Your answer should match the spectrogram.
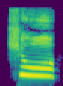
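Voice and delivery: high, loud, baffled yelp; incredulous what. A narrator's reading. Lyudmila baffled by compliment. (изумлённое «Чё?»)

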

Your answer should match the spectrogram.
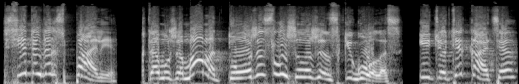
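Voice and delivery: high-pitched insistent argument; cross. A narrator's reading. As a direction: argue back, piqued. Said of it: "рассердилась Алиса".

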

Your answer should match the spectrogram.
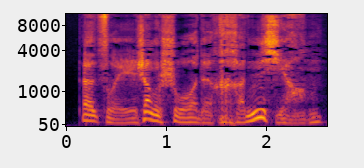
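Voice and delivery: usual speaking voice

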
